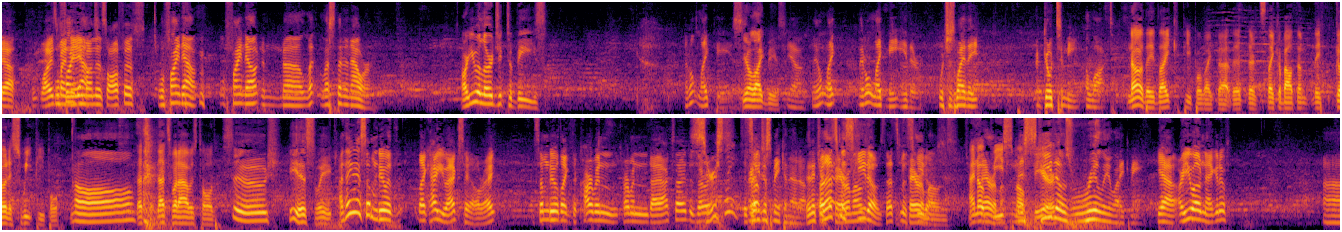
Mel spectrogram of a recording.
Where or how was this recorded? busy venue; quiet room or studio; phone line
busy venue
